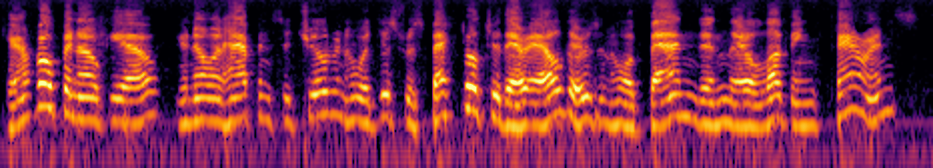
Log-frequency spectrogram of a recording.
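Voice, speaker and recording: An actor voicing an ancient talking cricket in a cartoon dub, moralizing and admonishing. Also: male voice, high-pitched, moderate pace, sharp tone, poor audio. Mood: scolding. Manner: preachy, admonishing. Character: hundred-year-old moralizing, scolding talking cricket. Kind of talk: animated cartoon dub acting.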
